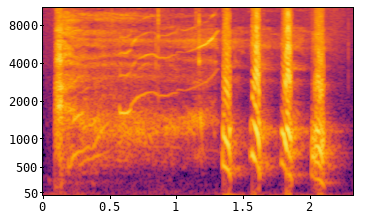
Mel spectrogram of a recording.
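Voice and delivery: high shrieking laugh; real high laugh. Real, not acted. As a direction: burst out laughing, squealing. Reacting to dad's comment.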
